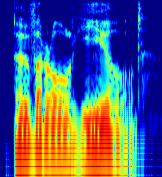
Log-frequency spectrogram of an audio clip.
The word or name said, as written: overall yield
